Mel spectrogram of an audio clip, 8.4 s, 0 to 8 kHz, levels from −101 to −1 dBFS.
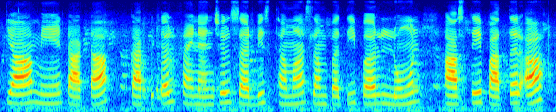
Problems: none marked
